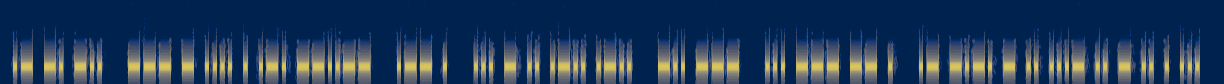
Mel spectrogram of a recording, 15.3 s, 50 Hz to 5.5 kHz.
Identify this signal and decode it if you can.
Morse code, heard as a keyed tone, about 25 wpm, 600 Hz. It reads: AND OTHER, WE STILL DO SOME ACTIVITIES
